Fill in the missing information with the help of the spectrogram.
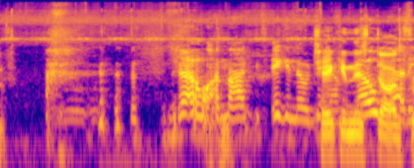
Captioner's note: laughing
